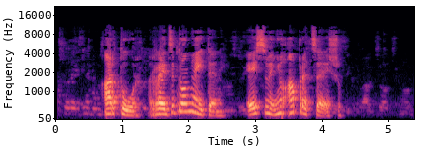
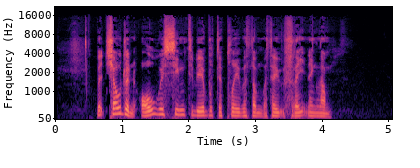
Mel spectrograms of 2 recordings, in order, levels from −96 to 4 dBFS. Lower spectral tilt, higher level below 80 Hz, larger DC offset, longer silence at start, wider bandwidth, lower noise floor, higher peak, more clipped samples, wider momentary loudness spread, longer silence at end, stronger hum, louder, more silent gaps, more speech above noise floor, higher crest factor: first, -4.5 dB/octave vs -3 dB/octave; about the same, -60 dBFS vs -60 dBFS; neither; about the same, 0.15 s vs 0.25 s; second, 11 kHz vs 16.5 kHz; second, -51 dBFS vs -76 dBFS; first, 0 dBFS vs -4 dBFS; neither; about the same, 12 LU vs 13 LU; first, 1.1 s vs 0.9 s; neither; first, -16 LUFS vs -23 LUFS; neither; second, 34 dB vs 51 dB; about the same, 18 dB vs 22 dB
